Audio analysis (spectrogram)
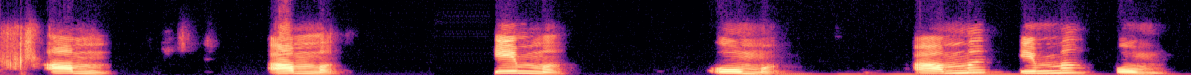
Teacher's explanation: दोनों dry parts जो आपके होंठ हैं, वो मिल जाते हैं और वो बन जाता है आपका मीम · ऊपर और नीचे दोनों ड्राई पार्ट्स को जब आप मिला देते हैं, तो मीम अदा हो जाता है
